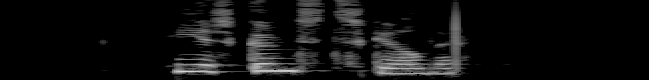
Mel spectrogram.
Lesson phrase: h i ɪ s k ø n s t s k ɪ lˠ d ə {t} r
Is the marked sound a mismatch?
yes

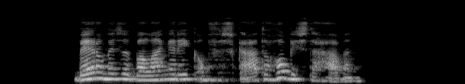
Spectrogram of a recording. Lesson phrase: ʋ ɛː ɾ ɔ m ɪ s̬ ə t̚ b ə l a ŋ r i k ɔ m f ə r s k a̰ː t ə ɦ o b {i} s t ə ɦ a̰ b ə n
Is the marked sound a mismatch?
no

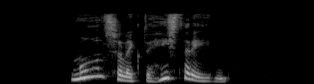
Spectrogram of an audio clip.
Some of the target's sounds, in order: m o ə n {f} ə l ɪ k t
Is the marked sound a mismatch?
yes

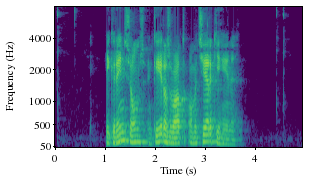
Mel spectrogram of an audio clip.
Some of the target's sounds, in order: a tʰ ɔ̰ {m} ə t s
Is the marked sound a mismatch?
no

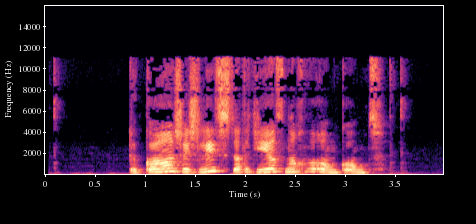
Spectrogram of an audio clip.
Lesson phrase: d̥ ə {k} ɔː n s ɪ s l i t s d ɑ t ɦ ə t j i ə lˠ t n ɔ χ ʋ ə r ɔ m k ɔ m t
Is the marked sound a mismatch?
no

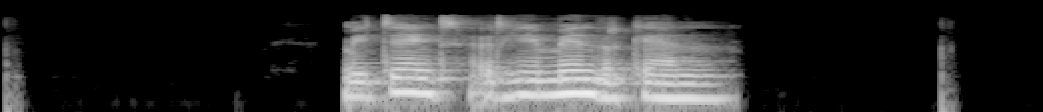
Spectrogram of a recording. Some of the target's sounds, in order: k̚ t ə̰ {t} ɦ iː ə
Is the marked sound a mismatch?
no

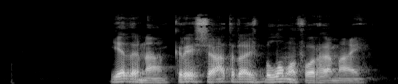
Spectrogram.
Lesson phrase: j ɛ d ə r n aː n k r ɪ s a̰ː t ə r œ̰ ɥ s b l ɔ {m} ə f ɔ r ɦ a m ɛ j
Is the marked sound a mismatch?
no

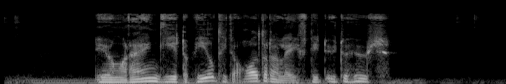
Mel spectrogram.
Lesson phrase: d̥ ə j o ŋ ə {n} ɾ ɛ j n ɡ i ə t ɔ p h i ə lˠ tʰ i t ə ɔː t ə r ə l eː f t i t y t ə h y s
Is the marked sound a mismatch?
yes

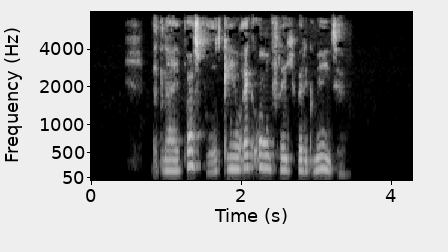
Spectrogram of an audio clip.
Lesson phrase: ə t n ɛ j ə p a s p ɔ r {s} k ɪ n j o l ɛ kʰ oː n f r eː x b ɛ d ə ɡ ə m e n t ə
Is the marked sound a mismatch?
yes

